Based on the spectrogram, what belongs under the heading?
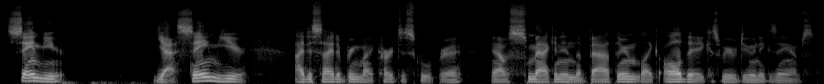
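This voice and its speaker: A man's voice: fairly low pitch, normal speed, dry recording, studio quality. A young man telling a casual storytime vlog in a slangy, laid-back way with apologetic asides. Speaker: vlogger.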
